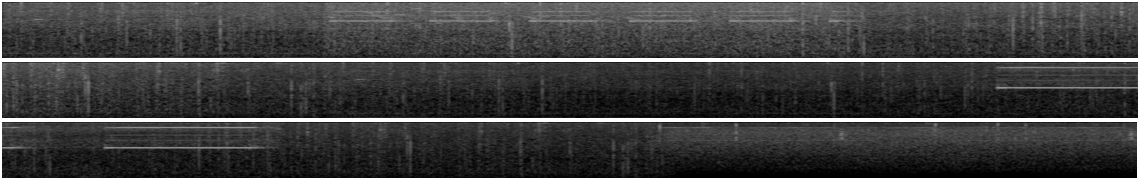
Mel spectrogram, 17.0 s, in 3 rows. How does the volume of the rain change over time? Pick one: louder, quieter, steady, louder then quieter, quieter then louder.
quieter.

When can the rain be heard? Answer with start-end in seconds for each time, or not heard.
0.0-17.0.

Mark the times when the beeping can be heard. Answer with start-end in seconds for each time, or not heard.
1.6-4.3, 10.6-12.8.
